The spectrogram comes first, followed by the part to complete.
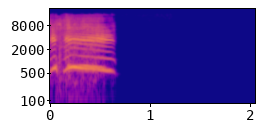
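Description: A short, warbling, bird-like call made of several quick rises and falls in pitch, cut off suddenly under a second in.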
